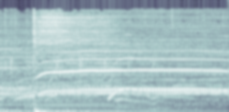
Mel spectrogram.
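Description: Live qawwali music over a PA: a singer holds one long note with slight bends, and a drum stroke lands about half a second in.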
